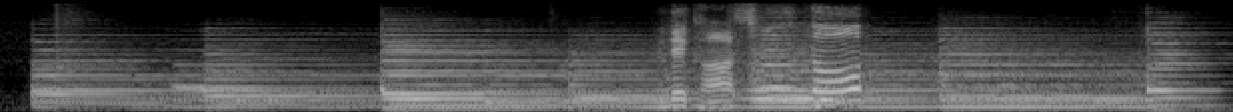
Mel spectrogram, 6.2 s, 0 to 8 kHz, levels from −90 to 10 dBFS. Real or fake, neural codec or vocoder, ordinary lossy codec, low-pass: fake; codec, 16 kHz in and 24 kHz out, 1 kbps, XY-Tokenizer; AAC, 48 kbps; 7.2 kHz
